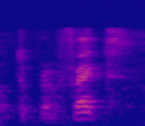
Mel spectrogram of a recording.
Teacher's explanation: en el verbo to perfect, que la acentuación cambia directamente a la segunda sílaba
